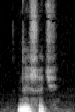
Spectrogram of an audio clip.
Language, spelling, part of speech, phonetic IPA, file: Polish, dyszeć, verb, [ˈdɨʃɛt͡ɕ], LL-Q809 (pol)-dyszeć.wav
